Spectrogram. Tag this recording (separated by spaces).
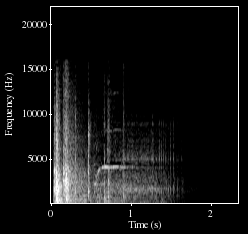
Door DoorOpen DoorOpening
